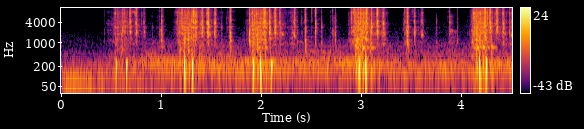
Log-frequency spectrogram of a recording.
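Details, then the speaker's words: Vintage Donelson Mini Mule minibike, roughly 50 years old, about 60 psi compression, cylinder lubricated with penetrating oil and two-stroke mix: weak sputtering bursts about once a second with quiet gaps, barely running on low compression. "even though it started 60 is probably the minimum for this motor to run so I'm going to pull it off and see if I can figure out why it's so low"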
